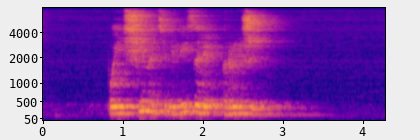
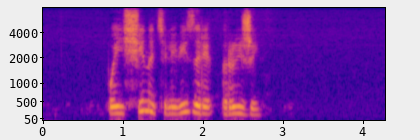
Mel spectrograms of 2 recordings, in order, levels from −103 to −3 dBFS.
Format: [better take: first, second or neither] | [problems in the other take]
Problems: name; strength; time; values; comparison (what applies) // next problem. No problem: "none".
second | room echo; dies away in 1 s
